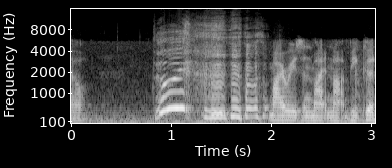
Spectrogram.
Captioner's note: laughs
